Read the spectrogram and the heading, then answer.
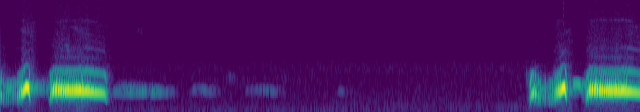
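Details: Spotted dove, a decoy voice for luring wild doves, giving a coo phrase of short rising notes and a sustained low coo, then a pause and the phrase repeating.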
